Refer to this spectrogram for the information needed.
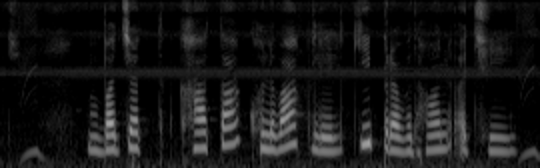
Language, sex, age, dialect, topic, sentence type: Maithili, female, 18-24, Southern/Standard, banking, question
